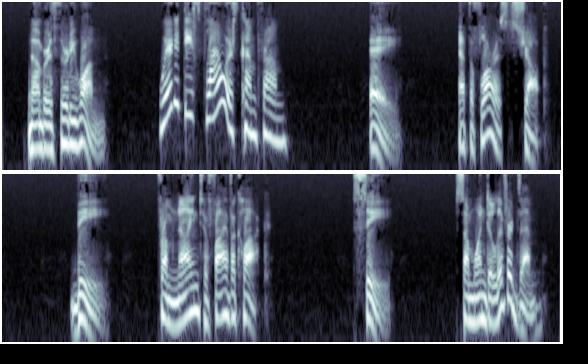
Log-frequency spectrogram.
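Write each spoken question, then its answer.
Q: Where did these flowers come from?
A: C: Someone delivered them.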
